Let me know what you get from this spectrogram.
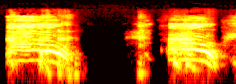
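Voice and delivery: high, loud horrified cry of no; mock horrified no. Reader recoiling at the zombie fight, crying no in horror. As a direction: cry out no at the page in shock. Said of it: "I was like".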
